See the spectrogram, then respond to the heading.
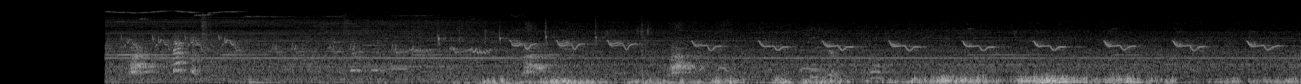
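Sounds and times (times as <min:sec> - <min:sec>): bird chirping: 0:01.1 - 0:13.0.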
